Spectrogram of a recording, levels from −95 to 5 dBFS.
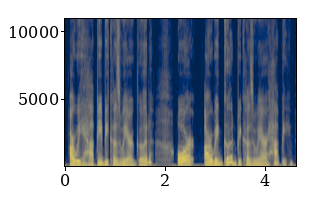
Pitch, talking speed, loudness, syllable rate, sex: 220 Hz, 195 wpm, -18 LUFS, 6.6 syllables/s, female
